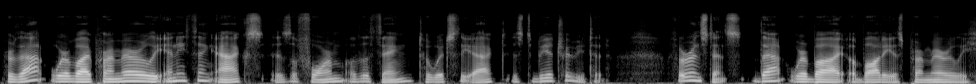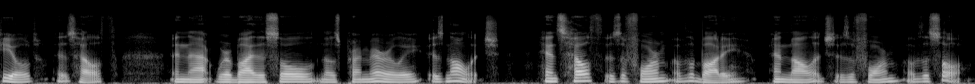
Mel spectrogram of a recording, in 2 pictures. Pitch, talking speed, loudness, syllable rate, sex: 125 Hz, 170 wpm, -19 LUFS, 5.2 syllables/s, male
